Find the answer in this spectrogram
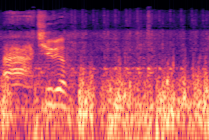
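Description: A person's voice speaking briefly near the start, over steady low background noise.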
